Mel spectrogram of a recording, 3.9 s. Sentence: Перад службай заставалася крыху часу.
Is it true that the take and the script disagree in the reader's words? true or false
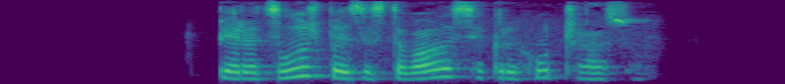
false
